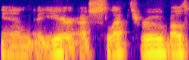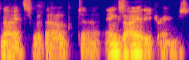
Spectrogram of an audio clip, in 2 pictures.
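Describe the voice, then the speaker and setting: Speaking with an American accent, a man uses a medium pitch and a somewhat breathy voice. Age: 60s. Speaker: mental health advocate. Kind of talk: interview.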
